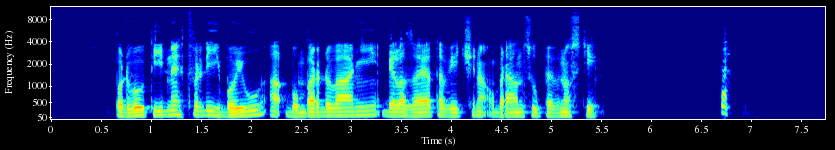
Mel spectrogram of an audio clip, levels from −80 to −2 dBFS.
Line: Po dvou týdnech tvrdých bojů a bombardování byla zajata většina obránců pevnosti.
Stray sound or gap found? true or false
true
